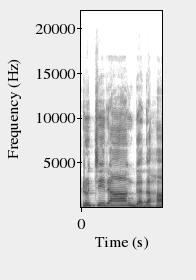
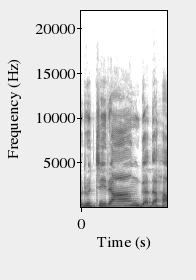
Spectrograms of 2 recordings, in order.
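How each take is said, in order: Both takes have the same delivery.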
